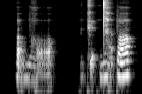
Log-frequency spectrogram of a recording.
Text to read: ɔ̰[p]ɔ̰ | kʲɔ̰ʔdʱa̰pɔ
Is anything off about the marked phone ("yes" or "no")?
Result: yes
